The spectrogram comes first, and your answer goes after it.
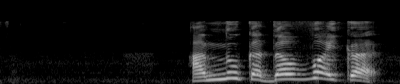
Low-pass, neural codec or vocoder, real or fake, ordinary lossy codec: none; none; real; none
